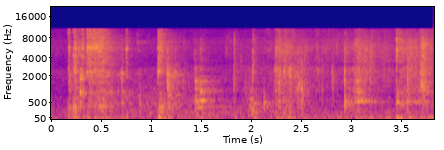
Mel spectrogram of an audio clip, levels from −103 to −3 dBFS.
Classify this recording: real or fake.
fake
